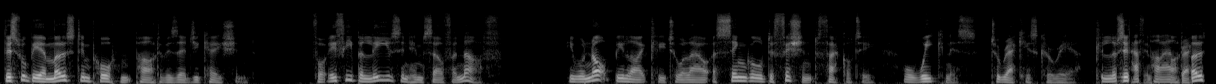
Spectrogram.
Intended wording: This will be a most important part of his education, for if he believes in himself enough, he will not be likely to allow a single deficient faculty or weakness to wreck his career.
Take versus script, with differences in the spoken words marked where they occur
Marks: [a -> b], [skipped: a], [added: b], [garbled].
This will be a most important part of his education, for if he believes in himself enough, he will not be likely to allow a single deficient faculty or weakness to wreck his career. [garbled]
